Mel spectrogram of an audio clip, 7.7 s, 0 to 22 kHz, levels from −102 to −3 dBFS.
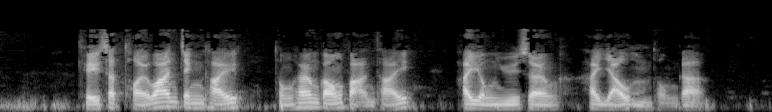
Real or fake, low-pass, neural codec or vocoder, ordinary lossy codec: real; 9.9 kHz; none; MP3, 32 kbps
